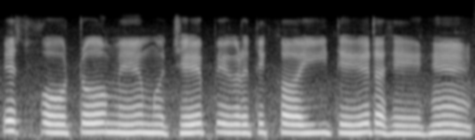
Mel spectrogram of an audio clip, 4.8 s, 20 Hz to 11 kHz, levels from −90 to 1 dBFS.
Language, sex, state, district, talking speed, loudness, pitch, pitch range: Hindi, female, Madhya Pradesh, Katni, 115 wpm, -13 LUFS, 200 Hz, 195-210 Hz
